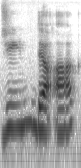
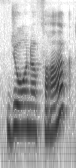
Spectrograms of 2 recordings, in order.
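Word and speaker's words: Joan of Arc: read the story of gene their arc we actually pronounce it as jonah farc and how your ambition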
